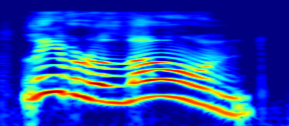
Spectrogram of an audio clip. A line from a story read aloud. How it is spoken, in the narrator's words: Daphne pleaded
